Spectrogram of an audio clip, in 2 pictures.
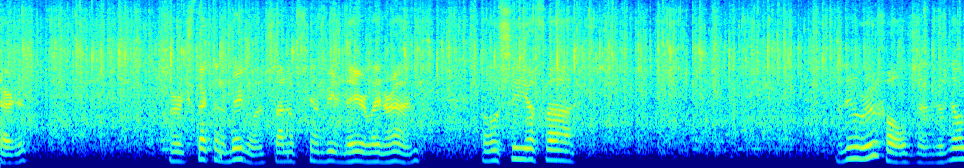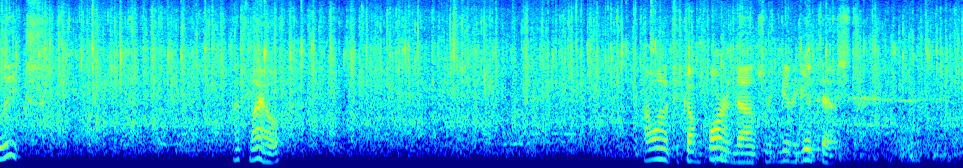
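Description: Rain patters steadily on a metal roof.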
